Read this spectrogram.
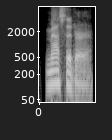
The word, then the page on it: masseter: American English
